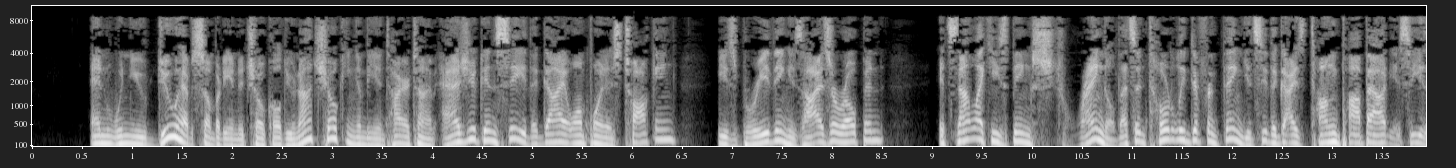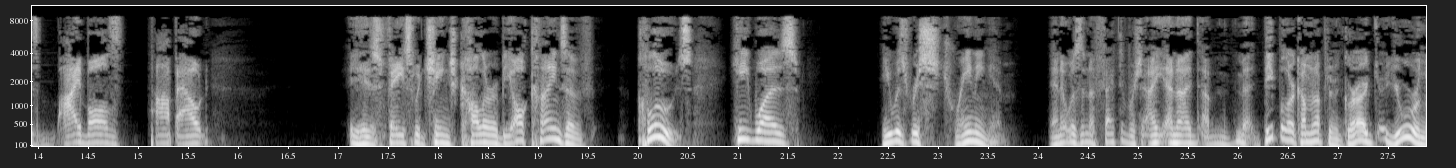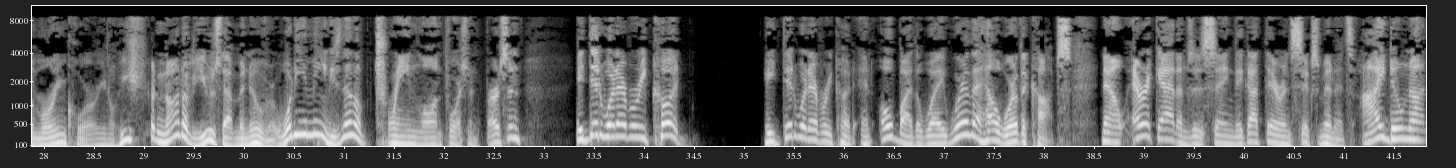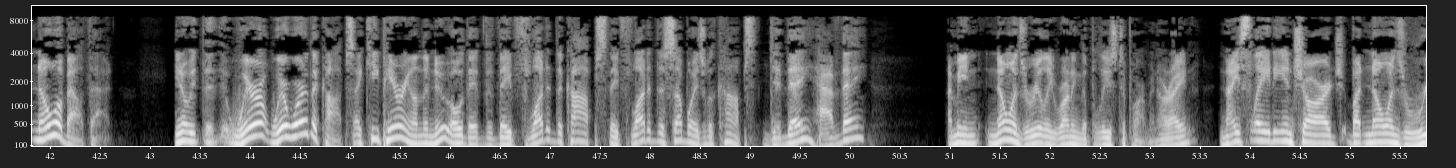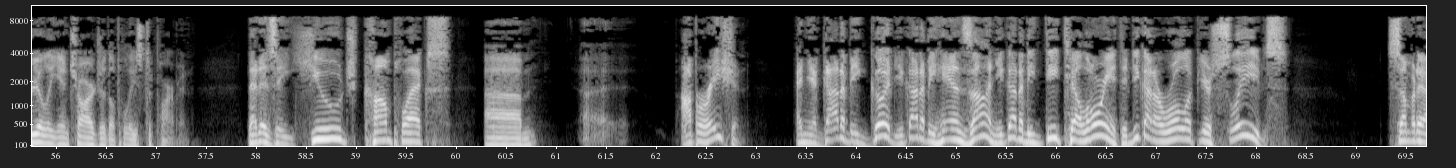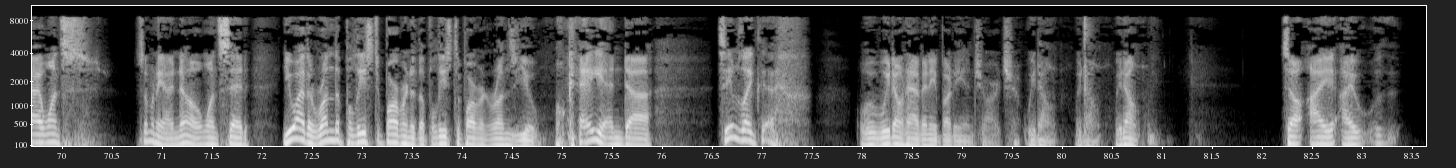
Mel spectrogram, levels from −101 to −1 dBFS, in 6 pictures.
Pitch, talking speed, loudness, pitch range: 135 Hz, 200 wpm, -17 LUFS, 115-165 Hz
